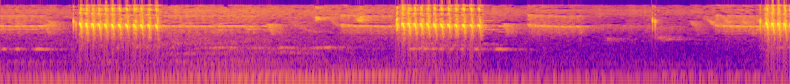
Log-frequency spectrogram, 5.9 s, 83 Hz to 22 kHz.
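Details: Female bar-winged prinia making ngetir trills to set other birds singing: two full buzzy pulsed bursts and the start of a third, about 2.5 seconds apart, over a low steady hum and faint whistles.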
